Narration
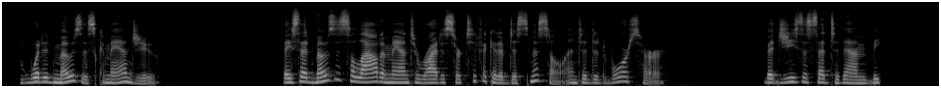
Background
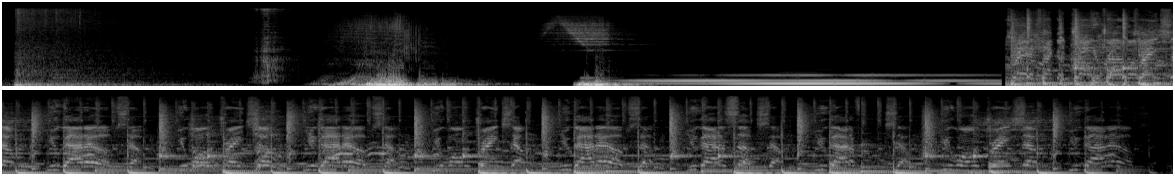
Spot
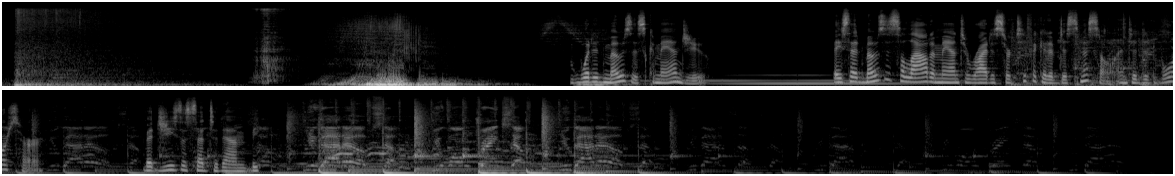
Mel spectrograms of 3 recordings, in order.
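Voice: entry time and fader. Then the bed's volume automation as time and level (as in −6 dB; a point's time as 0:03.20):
5.50 s, +1.0 dB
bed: 0:05.45 −1.5 dB
0:05.80 −19.5 dB
0:14.42 −19.5 dB
0:14.84 −4.5 dB
0:17.22 −4.5 dB
0:18.95 −26 dB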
